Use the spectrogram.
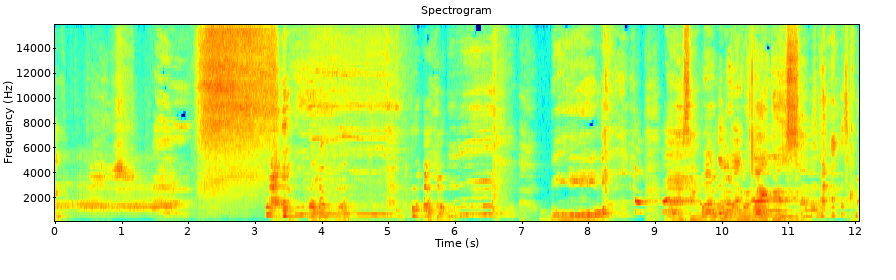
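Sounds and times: people gasping and crying out: 0.0 - 11.5
hissing intake of breath: 0.6 - 5.2
long wavering wails: 3.5 - 6.7.

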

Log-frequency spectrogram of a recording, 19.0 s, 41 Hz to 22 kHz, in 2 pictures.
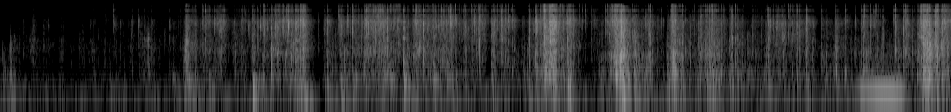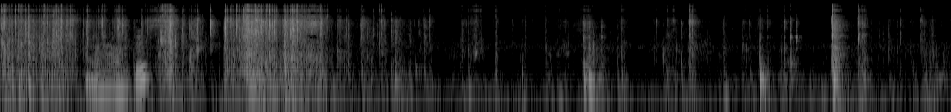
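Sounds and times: plastic wrapping crinkling: 0.0 - 17.4, 18.2 - 19.0
short voice: 8.6 - 9.0.

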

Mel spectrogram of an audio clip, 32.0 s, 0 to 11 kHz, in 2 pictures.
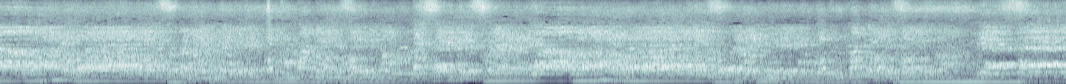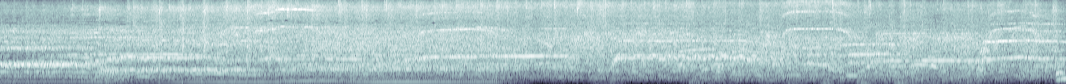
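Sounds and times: choir singing sustained chords: 0.0 - 24.9
audience cheering with shrill calls: 14.6 - 31.9.

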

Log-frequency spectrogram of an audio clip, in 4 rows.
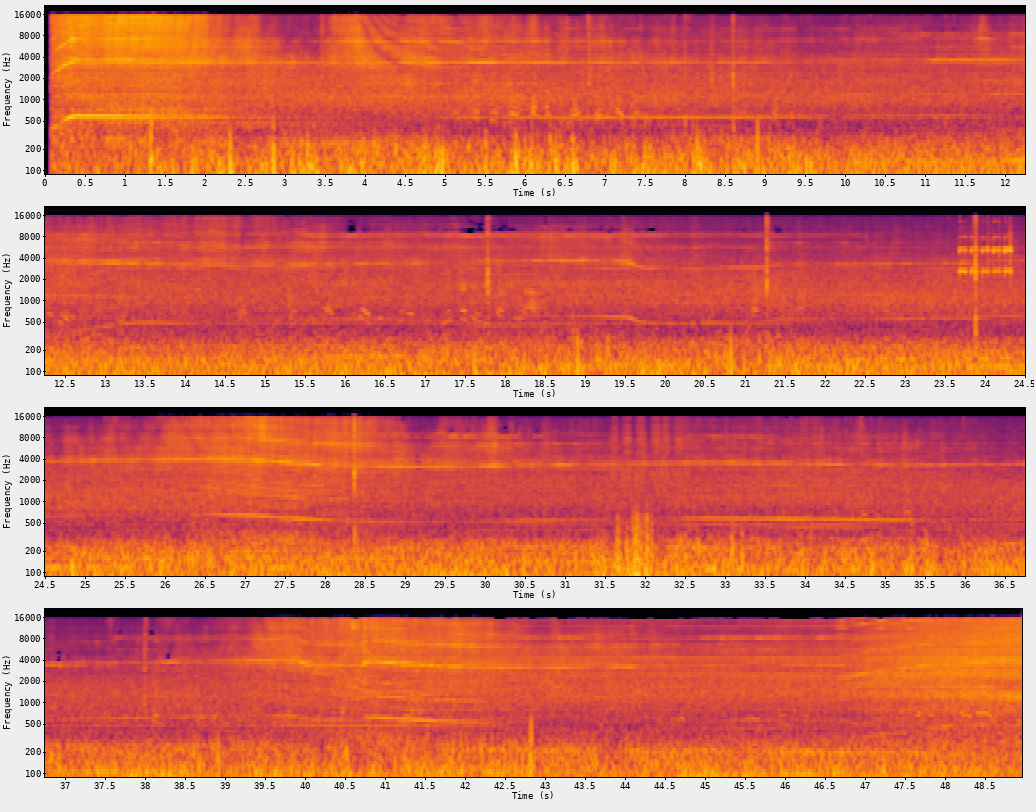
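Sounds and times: jet ducted fans whining: 0.1 - 48.9.

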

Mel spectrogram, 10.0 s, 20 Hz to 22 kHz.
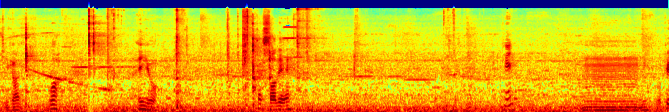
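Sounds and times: arcade machines rumble: 0.0 - 10.0.

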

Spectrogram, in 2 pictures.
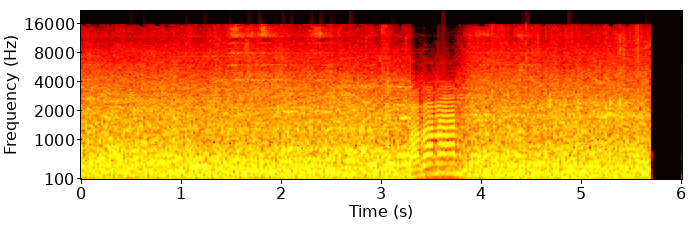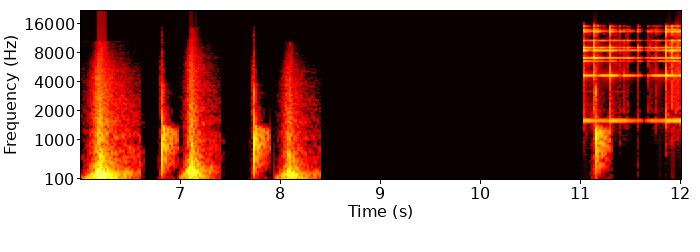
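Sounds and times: busy background noise: 0.0 - 5.7.

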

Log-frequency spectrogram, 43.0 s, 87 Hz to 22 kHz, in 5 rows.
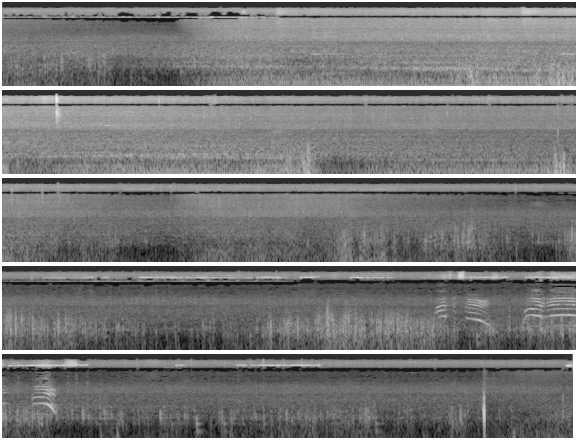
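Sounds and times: diesel engine passing: 0.0 - 18.8
tyres hissing on a wet road: 0.0 - 32.3.

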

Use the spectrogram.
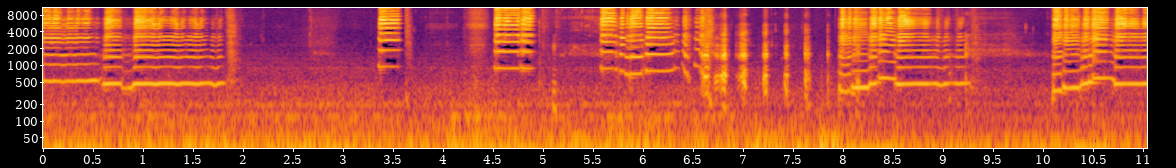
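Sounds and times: trumpet playing short high notes: 0.0 - 2.0, 3.4 - 3.7, 4.5 - 5.0, 5.6 - 6.8, 8.0 - 9.4, 10.1 - 11.0
low rumble of car cabin: 0.0 - 11.0.

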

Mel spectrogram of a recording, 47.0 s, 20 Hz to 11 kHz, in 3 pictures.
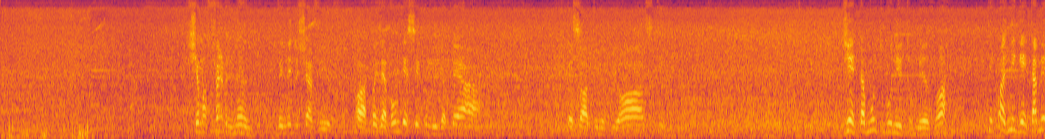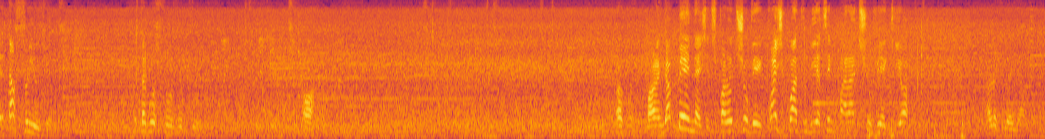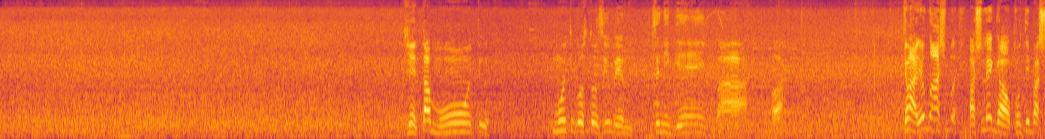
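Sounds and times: wind buffeting microphone: 0.0 - 5.3, 9.3 - 37.5.

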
